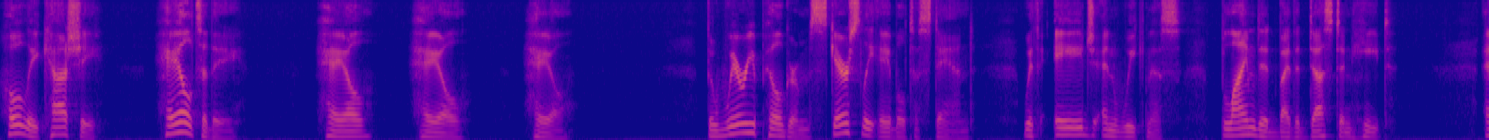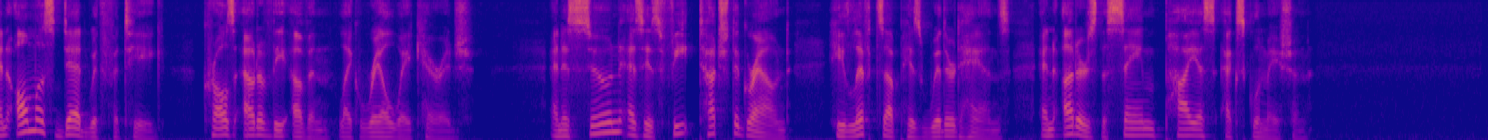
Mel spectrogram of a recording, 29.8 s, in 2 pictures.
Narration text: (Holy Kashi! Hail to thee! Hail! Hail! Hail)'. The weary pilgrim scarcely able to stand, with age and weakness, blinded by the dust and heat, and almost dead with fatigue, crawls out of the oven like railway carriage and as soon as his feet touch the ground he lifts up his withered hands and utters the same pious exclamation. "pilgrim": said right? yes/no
yes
